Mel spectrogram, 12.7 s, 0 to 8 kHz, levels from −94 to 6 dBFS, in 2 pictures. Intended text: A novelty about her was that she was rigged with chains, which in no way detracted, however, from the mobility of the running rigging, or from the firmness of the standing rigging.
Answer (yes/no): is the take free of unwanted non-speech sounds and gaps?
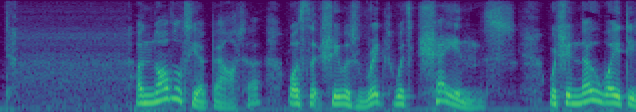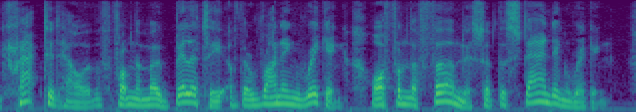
yes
